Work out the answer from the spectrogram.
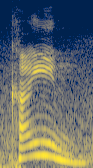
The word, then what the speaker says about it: chyme: and partially digested food is called kain you can say chime also your wish pronunciation is kind partially digested food in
